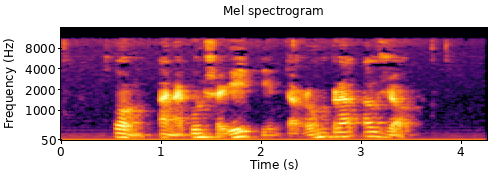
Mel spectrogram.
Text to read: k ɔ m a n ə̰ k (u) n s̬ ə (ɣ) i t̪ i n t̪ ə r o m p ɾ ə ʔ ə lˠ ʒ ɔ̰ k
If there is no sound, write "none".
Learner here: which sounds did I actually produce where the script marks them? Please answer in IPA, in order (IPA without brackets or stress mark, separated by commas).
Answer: u, ɣ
